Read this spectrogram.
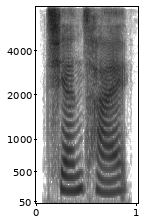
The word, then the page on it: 钱财: qián cái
